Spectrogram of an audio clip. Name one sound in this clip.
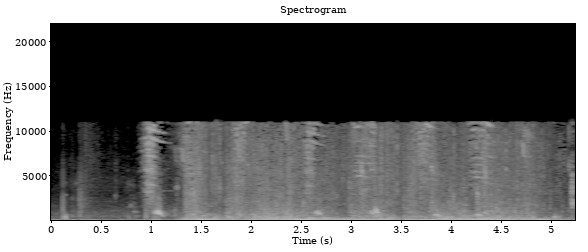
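A pickaxe strikes stone with sharp knocks.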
